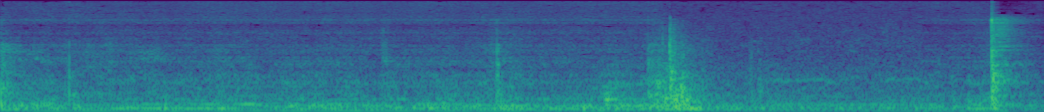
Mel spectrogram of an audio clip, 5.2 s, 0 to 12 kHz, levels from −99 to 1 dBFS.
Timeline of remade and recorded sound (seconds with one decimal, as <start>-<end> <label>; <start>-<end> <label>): 0.0-3.3 remade; 3.3-4.6 recorded; 4.6-5.2 remade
